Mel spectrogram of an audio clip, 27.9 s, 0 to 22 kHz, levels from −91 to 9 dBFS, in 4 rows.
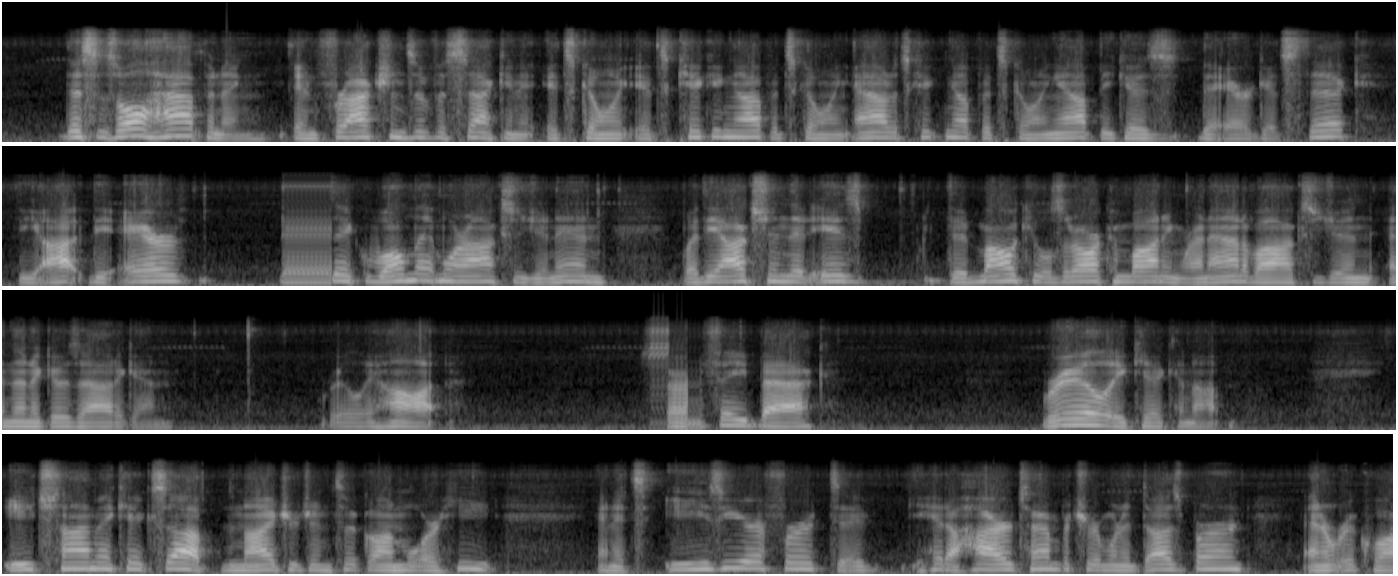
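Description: Bluetooth stutter hits at 8.42 to 8.63 s and again at 17.21 to 17.44 s. Missing packets made the receiver loop a brief slice, producing a buzzing machine-gun effect before the sound jumps ahead. Waveforms show identical repeating cycles, and spectrograms show evenly spaced vertical striping.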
